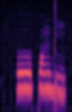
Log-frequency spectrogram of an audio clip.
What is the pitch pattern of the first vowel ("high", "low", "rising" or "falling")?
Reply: high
